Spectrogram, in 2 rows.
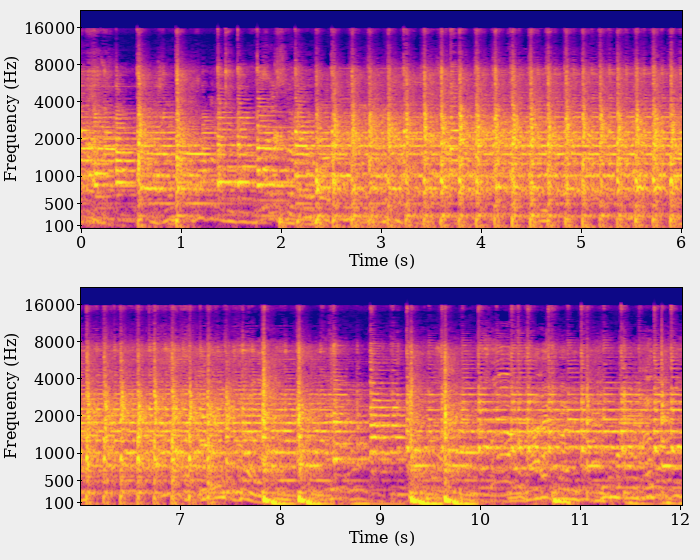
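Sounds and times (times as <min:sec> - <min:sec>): tabla and rabab playing: 0:00.0 - 0:12.0.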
